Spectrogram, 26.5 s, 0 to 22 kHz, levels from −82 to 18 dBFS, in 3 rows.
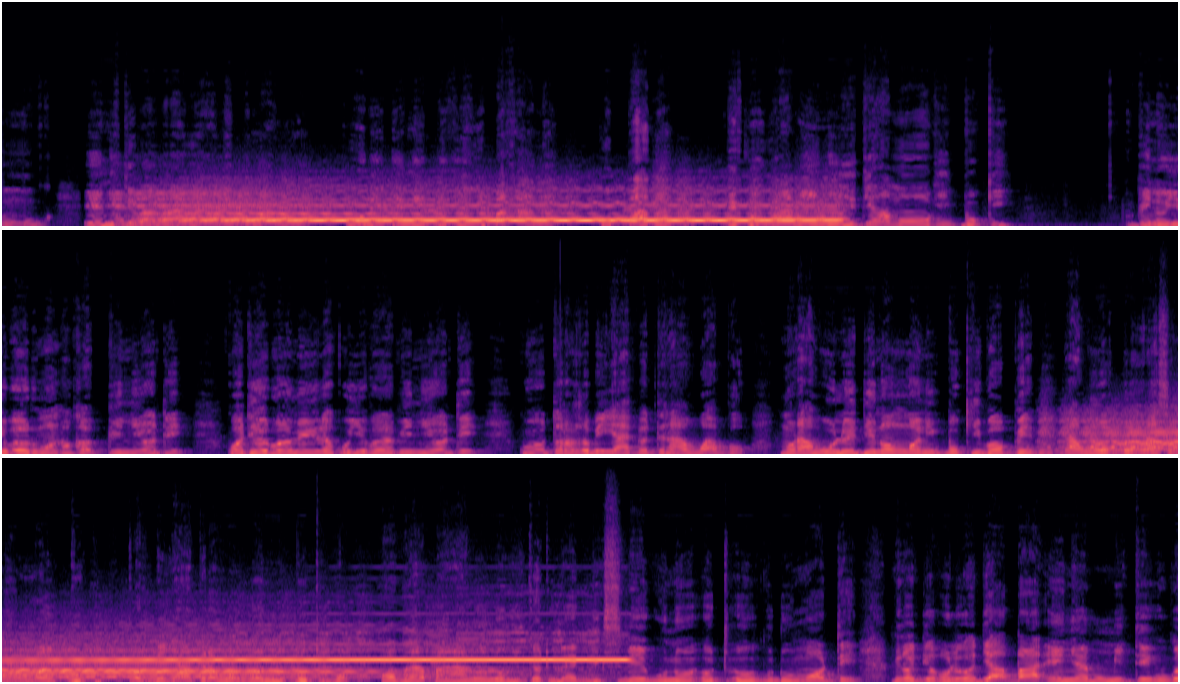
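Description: Channel delay (comb filtering) runs from 0.0 to 13.0 s in this speech clip. One channel trails the other by roughly 10 ms, and when the two are folded to mono the shared content cancels at a ladder of evenly spaced frequencies, the first near 50 Hz and then about every 100 Hz above it. That fixed notch pattern gives the voice a hollow, phasey colour throughout that stretch.

Feedback howl appears twice, from 0.71 to 6.55 s and from 16.49 to 22.57 s. A second device in the same room is picking up the loudspeaker and sending it back, and each pass round that loop adds level, so the echo grows instead of dying away. The first howl settles around 700 Hz and the second near 2 kHz, each with a loop repeat of roughly 150 ms and peaking about 7 dB above the speech.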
